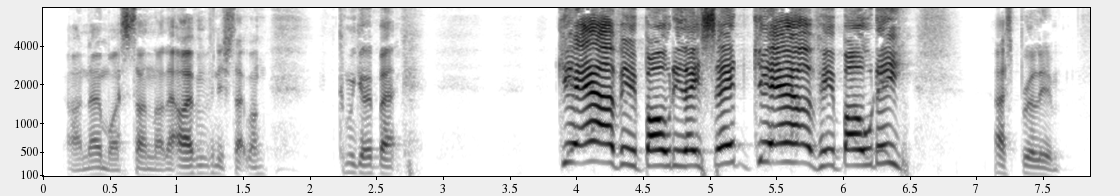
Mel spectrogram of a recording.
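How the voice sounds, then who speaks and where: A man talking at a very fast pace with an animated tone, big swings in loudness and long, frequent pauses, on a very clean recording with a silent background. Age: 40s. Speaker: pastor. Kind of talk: sermon. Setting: church.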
